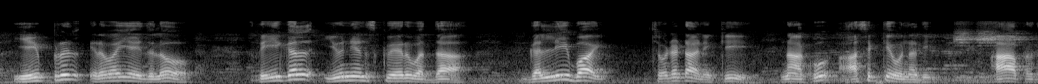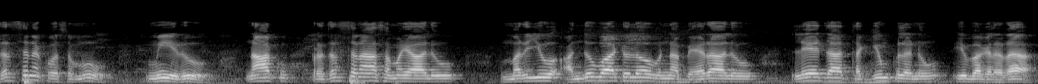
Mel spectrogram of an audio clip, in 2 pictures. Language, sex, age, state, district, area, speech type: Telugu, male, 45-60, Andhra Pradesh, Krishna, rural, read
